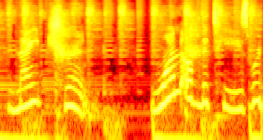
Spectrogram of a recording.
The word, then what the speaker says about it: Knightrin: to close altercations with rival neighborhoods nitron is pronounced night trin one of the t's were dropped to make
